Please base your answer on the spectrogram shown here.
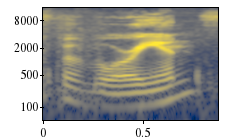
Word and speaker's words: Faevorion: posted on facebook so we usually call her favorian um because we don't say her name in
